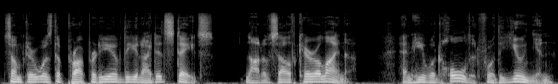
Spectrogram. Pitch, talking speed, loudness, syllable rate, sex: 105 Hz, 215 wpm, -18 LUFS, 6.3 syllables/s, male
